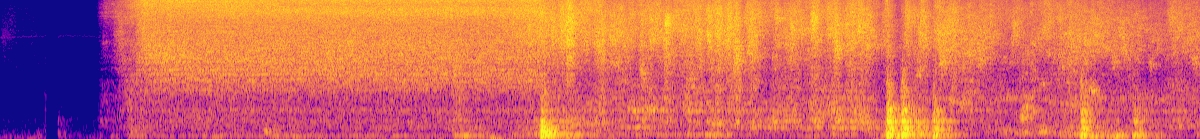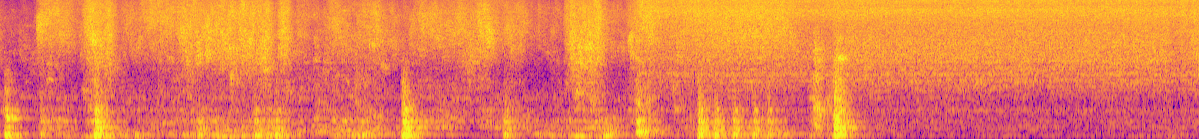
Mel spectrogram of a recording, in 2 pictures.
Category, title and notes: Soundscapes > Indoors
You can hear someone running a bath, that is, filling a bathtub with water. Microphones were placed in the hallway outside the bathroom to capture more ambient sound, and only one microphone was placed directly in the bathroom. However, the single tracks of this are also available.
